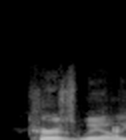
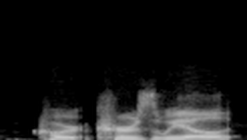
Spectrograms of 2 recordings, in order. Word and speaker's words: Kurzweil: I probably pronounced his name wrong, but the futurist Ray Kurzweil. – Kurzweil, yep. – Kurzweil, he actually is the founder of Singularity University.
